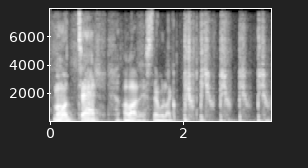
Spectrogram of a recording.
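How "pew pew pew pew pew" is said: whispered pew pew; soft whispered shooting noises; pew sounds. Pretend. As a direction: breathe out tiny shots. Voicing laser shots.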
